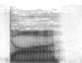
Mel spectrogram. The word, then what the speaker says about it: Daw: Uh, she, she, uh, she's helped me more than once or a character very similar to me named uh, Daw, like Daw, like that rhymes with caw and uh, she, she uh, she's a friend you know she's a heroine uh, would be like an understatement.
